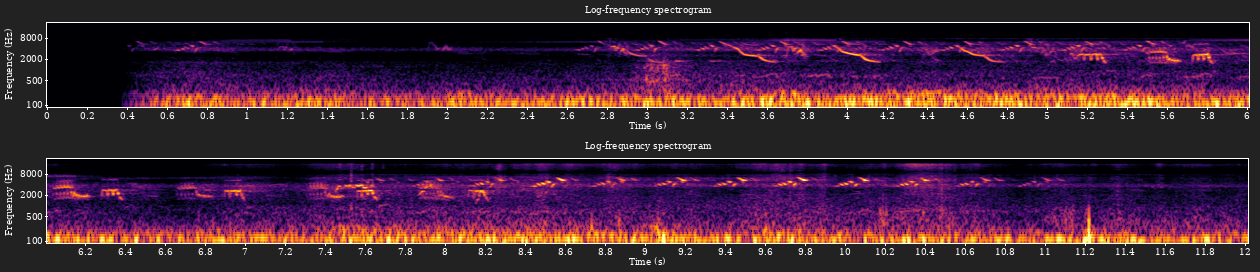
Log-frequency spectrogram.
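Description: Bird chirping: a run of quick, high, downward-sweeping chirps, about three a second, starting about three seconds in and dying away near the end, over a steady low rumble.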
